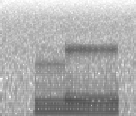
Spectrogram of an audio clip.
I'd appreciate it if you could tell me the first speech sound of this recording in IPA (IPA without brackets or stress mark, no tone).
lː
